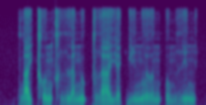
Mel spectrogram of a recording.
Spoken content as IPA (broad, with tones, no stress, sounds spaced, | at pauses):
k w a˥˩ j kʰ o˥˩ n kʰ r ɯ˧ a̯ n u˥˩ ʔ k r aː˧ j ɛː˨˩ k̚ j i˦˥ n l ɤː˧ n ʔ o˨˩ m r i˥˩ n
